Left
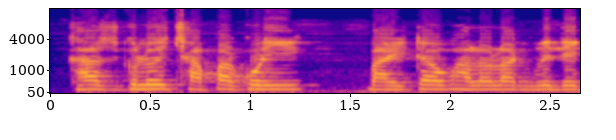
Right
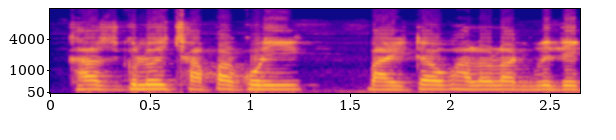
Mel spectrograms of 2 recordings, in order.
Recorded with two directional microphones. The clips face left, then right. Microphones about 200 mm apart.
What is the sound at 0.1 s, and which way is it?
Speech, 40° right (ahead or behind).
